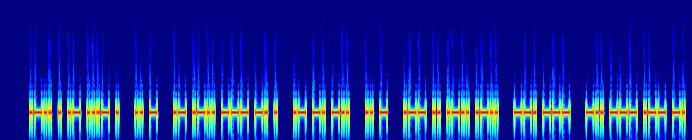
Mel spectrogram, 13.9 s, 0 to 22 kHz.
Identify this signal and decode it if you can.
Morse code, heard as a keyed tone, about 25 wpm, 700 Hz. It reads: LEAVE IT ALONE AND IT WILL GO DOWN
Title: Sentences from Top 1000 Words - Review Part 5 - 25wpm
